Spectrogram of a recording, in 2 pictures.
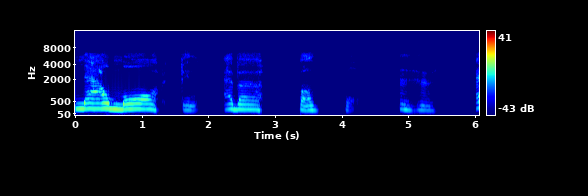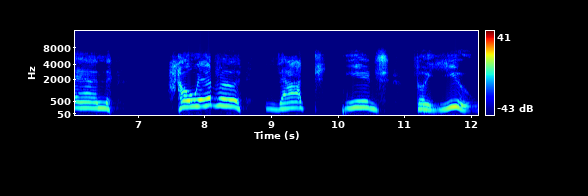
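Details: Adult male with cerebral palsy, a neurodevelopmental disability affecting his motor development and movement; real, not acted; dysarthria (cerebral palsy).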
